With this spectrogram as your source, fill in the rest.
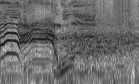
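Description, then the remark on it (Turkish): A loud, anguished scream of torment sweeps high and falls in pitch, breaks into a strained wail, then trails into harsh, ragged groaning, seemingly a person voicing sounds of unbearable torture, presented as the sound coming from an imagined zombie radio station, Zombi FM. “Sırf insan beyni tarifleri ve dayanılmaz işkence sesleri yer.”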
